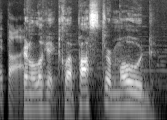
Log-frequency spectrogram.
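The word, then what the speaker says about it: Klaposter Mjød: I'm gonna look at claposter mode that's how you pronounce that plaster mode this is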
